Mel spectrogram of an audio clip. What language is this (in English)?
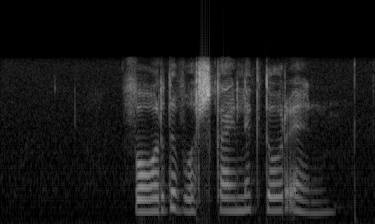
Afrikaans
